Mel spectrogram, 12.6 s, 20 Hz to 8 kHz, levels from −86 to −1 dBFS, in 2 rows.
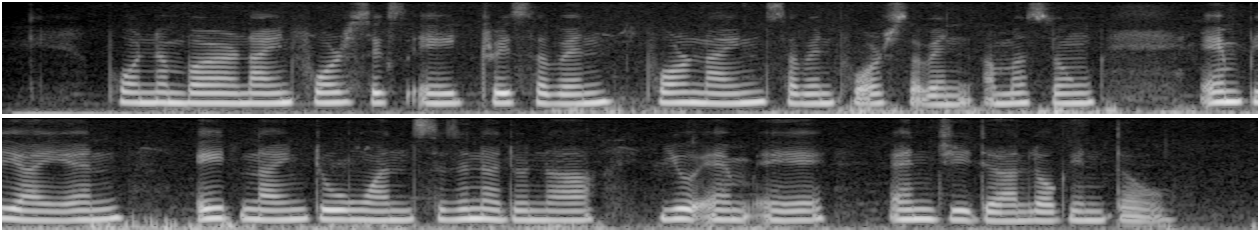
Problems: background sounds at intervals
